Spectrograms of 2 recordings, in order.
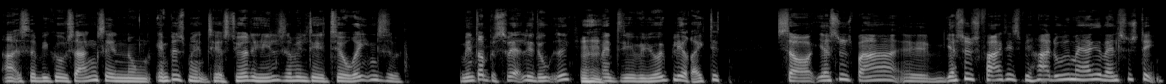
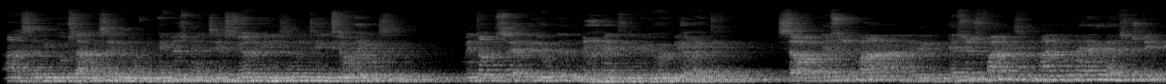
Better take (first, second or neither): first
